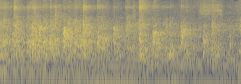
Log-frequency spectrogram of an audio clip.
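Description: A group of students clapping their hands: many quick, overlapping claps.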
